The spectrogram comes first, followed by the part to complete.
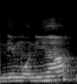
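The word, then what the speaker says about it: pneumonia: प्लू निमोनिया like organist इसमें निमोनिया की जो स्पेलिंग होती है पी से ही स्टार्ट होती है जैसे नॉलेज में के होता है साइकोलॉजी में पी होता है इसी तरह निमोनिया में भी क्या होता है पी से ही यह स्टार्ट होता है य पी साइलेंट तो इसलिए कंफ्यूज नहीं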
